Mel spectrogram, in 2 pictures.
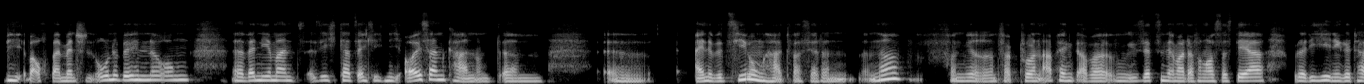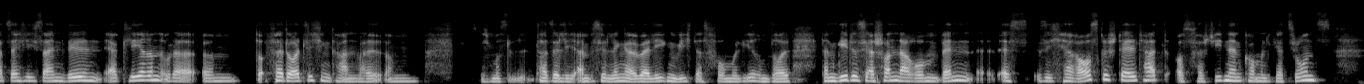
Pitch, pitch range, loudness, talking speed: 165 Hz, 150-190 Hz, -19 LUFS, 155 wpm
